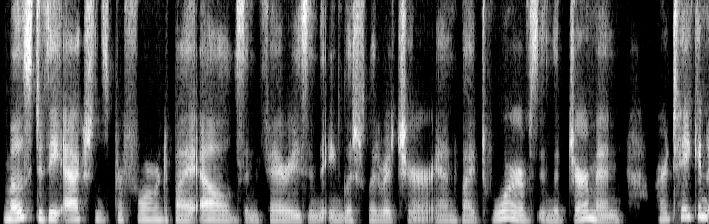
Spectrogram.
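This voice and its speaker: A woman's voice: on the low side, gravelly, darkish tone. A woman co-hosting a casual group podcast, reading a passage aloud with joking asides. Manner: laughs often, reads with asides. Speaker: podcast co-host.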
